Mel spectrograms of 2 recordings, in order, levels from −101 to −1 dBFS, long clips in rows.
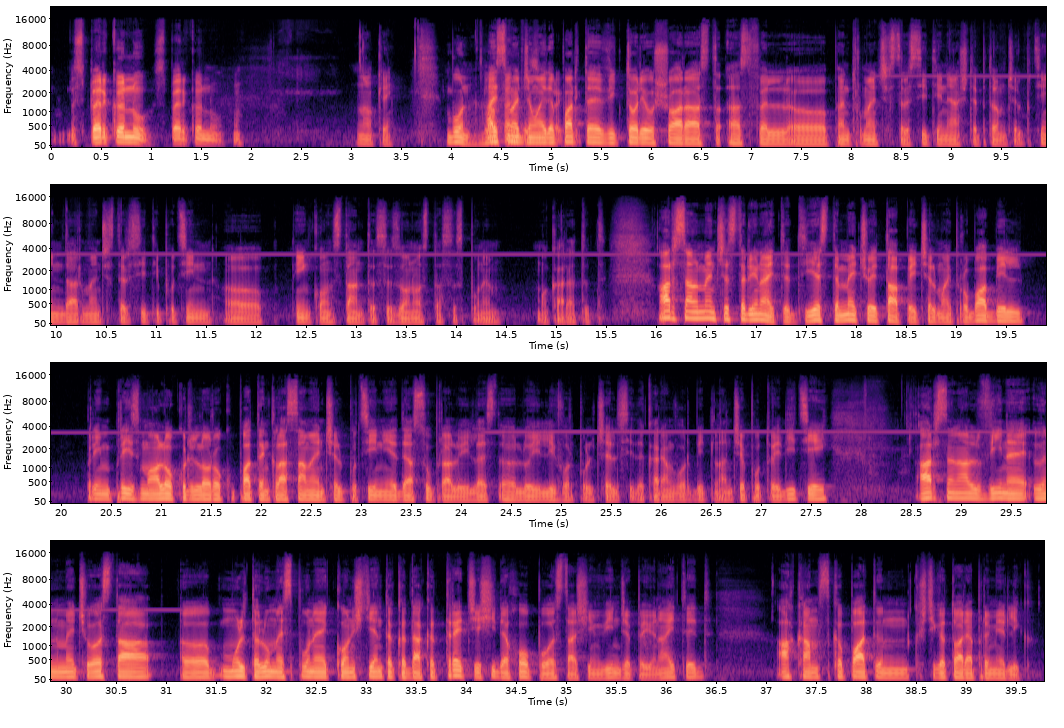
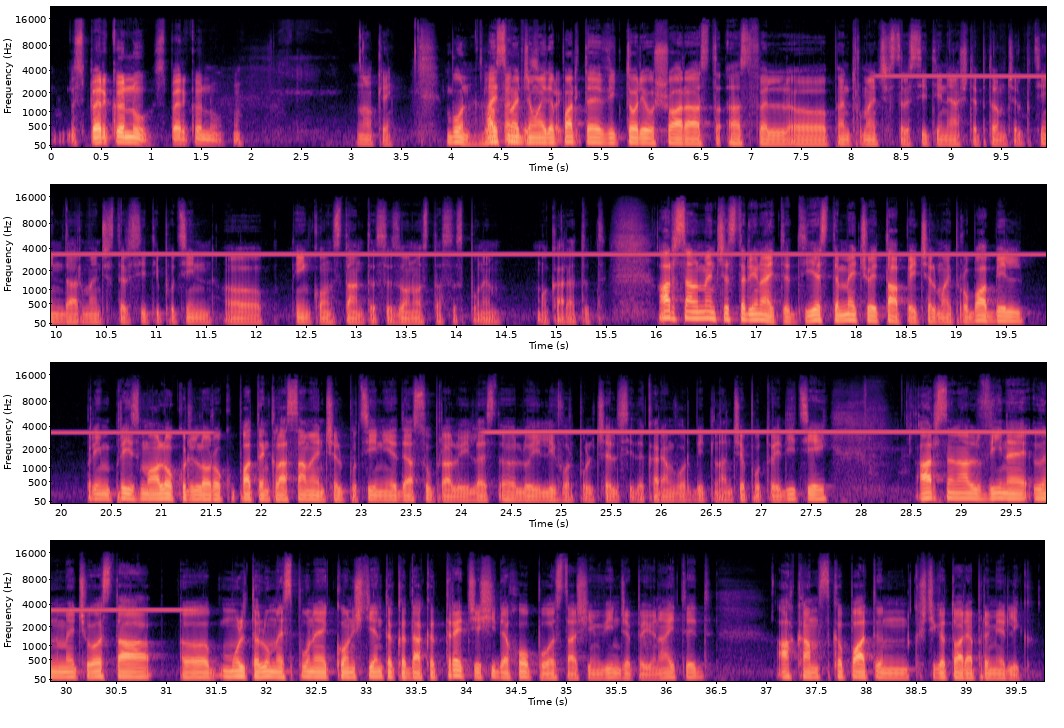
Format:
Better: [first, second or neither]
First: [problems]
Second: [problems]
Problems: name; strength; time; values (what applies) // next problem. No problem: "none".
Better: first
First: high-pitched whine; faint; from 8 to 22 s and from 24 to 31 s; 3.5 kHz, 25 dB below the speech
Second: high-pitched whine; loud; from 8 to 22 s and from 24 to 31 s; 3.5 kHz, 8 dB below the speech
